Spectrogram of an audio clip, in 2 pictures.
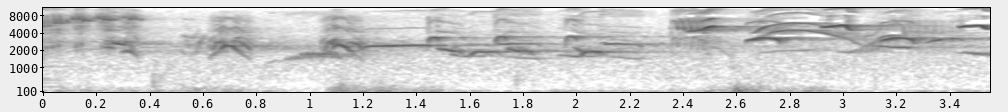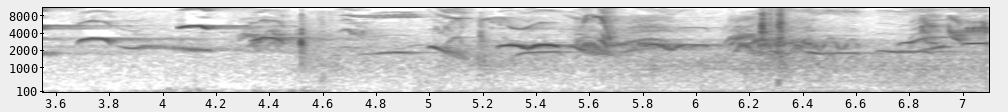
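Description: Faint birdsong: many short, quick chirps and tweets from small birds, scattered and overlapping.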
